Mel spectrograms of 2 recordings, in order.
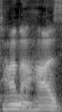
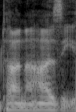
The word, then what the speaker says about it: Ta-Nehisi: I don't know why, but it's pronounced Ta-Nehisi, even though there's an I there. Okay. Because he guests occasionally on a podcast I listen to, and they always call him Ta-Nehisi.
